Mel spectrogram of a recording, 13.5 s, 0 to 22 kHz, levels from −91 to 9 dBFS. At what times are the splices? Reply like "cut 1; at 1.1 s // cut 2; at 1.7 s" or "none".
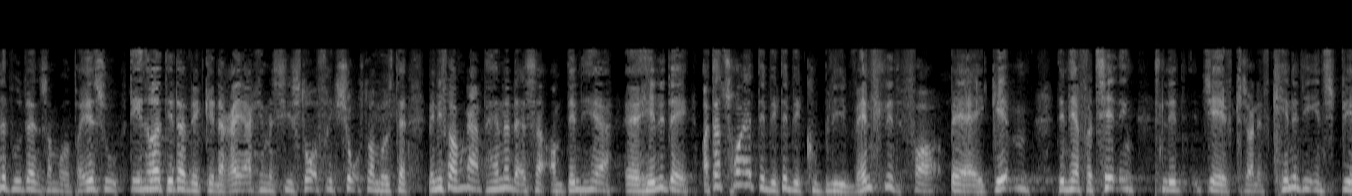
cut 1; at 1.2 s // cut 2; at 4.5 s // cut 3; at 6.2 s // cut 4; at 6.9 s // cut 5; at 7.8 s // cut 6; at 9.4 s // cut 7; at 11.6 s // cut 8; at 12.4 s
